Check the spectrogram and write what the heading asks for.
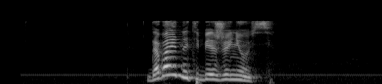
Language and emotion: Russian, positive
